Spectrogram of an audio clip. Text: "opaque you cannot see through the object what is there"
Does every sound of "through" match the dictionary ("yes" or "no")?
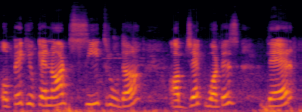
no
